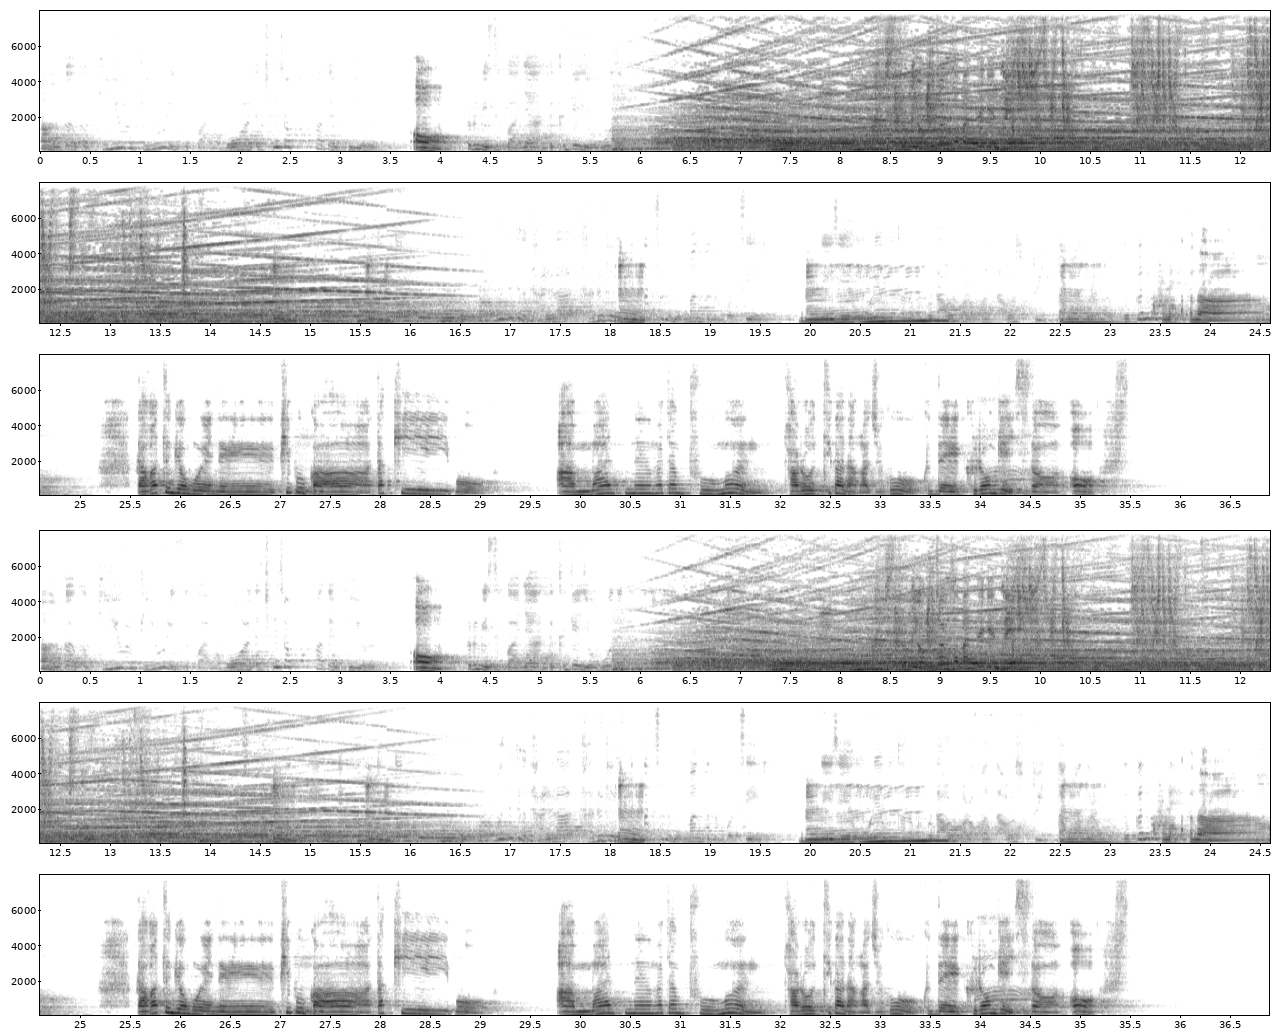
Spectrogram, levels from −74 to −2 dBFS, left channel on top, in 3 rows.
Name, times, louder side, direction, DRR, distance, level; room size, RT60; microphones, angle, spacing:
voice 1, 0.0-3.4 4.3-7.3 9.8-10.0 10.3-11.0 11.3-15.4 15.7-18.2 18.5-19.5 20.0-24.0 24.4-24.8 27.1-27.5 28.3-28.6 32.3-32.6 33.9-34.6, equal, 25° right, 4 dB, 3.9 m, -39 dB
voice 2, 3.7-4.1 7.8-9.9 14.6-14.9 15.5-15.8 18.0-18.4 19.9-21.4 22.5-23.0 23.5-24.5 25.2-29.0 29.8-35.7, right 1 dB, 5° right, 9 dB, 0.9 m, -24 dB
sound 1, 5.7-17.2, left 2 dB, 15° left, 1.0 m, -20 dB
30.0 x 24.5 x 4.9 m, 1.2 s
head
